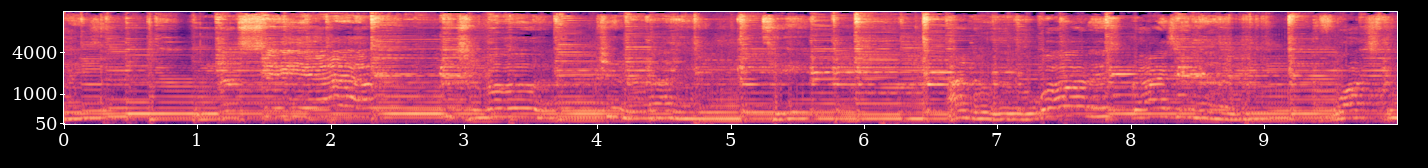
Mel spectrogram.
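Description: Live acoustic folk-pop: a strummed acoustic guitar and a picked mandolin playing under a wordless, wavering vocal melody.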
